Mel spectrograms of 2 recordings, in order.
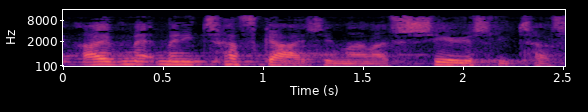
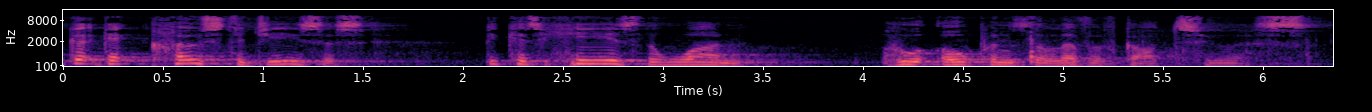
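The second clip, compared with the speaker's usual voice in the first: normal talking voice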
